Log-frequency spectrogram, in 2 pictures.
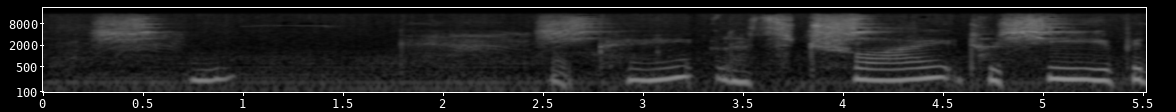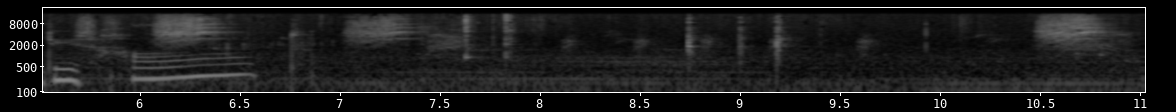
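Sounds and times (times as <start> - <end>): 
bird calling with upward-sliding note: 0.2 - 2.9, 6.1 - 9.8, 10.5 - 11.0
speech: 0.8 - 1.1, 2.6 - 6.9.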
